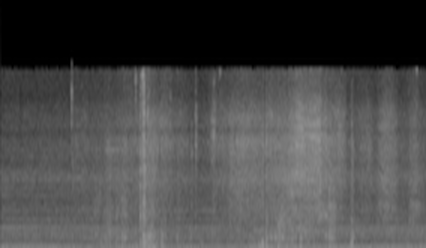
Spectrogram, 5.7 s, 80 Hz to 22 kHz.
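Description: Small clicks and rustles as pliers and small plastic Mini 4WD chassis parts are handled during assembly, about two seconds in and again between about three and a half and five seconds in, over a steady low room hum.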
